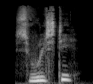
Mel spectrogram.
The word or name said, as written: svulstig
